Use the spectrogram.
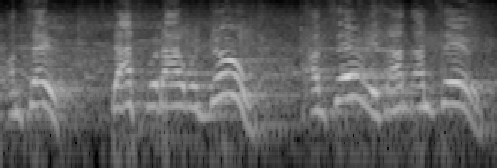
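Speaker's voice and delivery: loud insistence. Real, not acted. Preacher insisting to the congregation he means it, shouting. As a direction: hammer it home with a comic shout.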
